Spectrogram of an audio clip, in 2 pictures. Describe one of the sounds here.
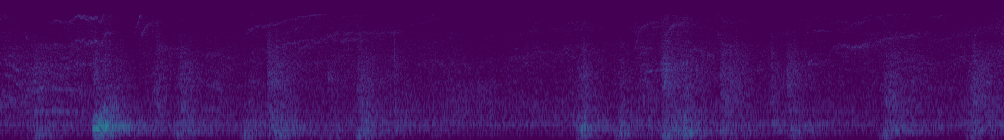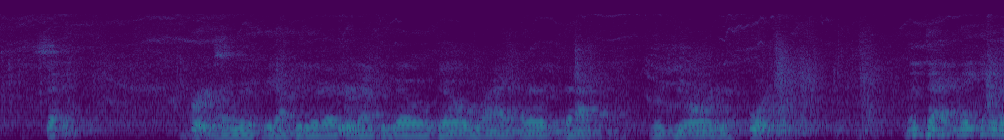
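Small electric model cars whine and buzz as they race around a track.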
